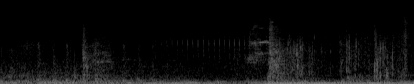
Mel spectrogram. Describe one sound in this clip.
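A metal locker door bangs open.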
